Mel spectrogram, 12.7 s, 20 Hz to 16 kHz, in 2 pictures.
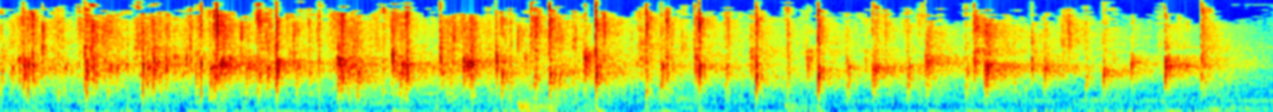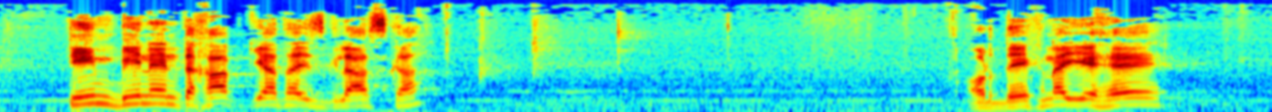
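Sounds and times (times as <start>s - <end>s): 
audience applauding loudly at a contest show: 0.0s - 6.3s
speech: 6.7s - 8.6s, 11.2s - 12.3s.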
